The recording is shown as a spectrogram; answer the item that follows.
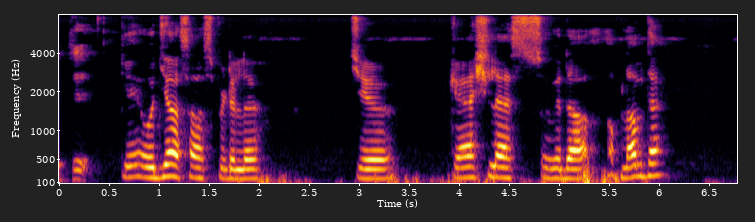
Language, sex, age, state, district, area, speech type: Dogri, male, 30-45, Jammu and Kashmir, Jammu, urban, read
